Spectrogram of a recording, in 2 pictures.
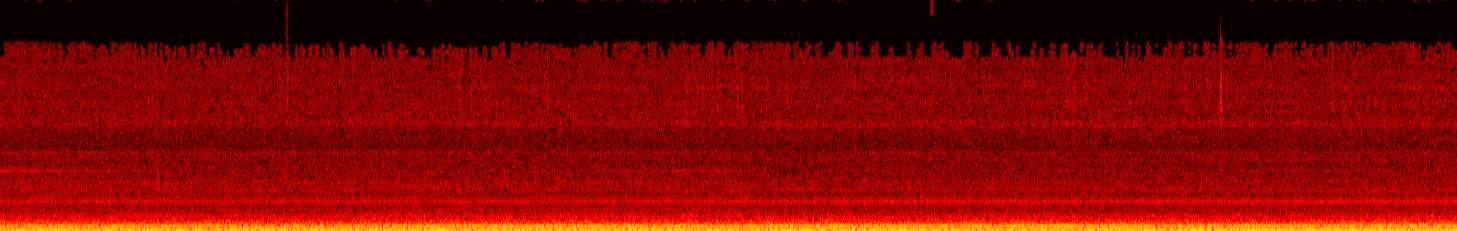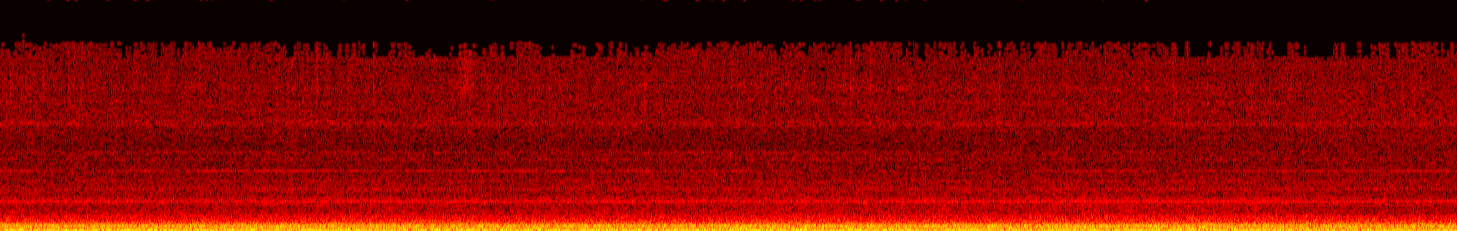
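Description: Jet airliner's turbofan engines heard inside the passenger cabin in flight: a loud, steady drone with a constant hum running through it.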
